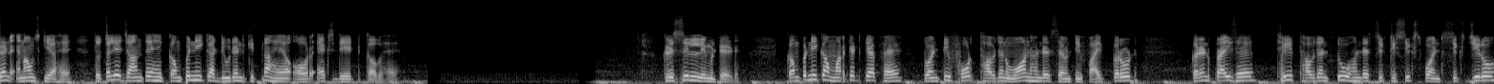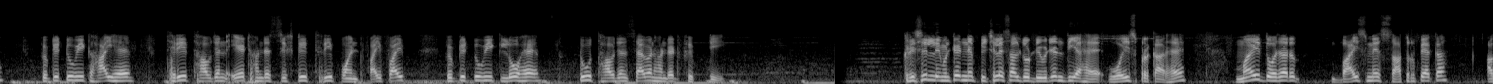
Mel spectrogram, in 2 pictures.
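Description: Nothing stood out as a technical fault anywhere in the recording.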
